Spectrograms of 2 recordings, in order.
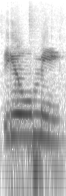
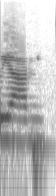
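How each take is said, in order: First: The first vowel sounds like 'oo'. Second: The first vowel sounds like 'a'. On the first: The speaker calls it right. "Yumi, hindi po Yami" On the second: The speaker calls it wrong. "hindi po Yami"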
